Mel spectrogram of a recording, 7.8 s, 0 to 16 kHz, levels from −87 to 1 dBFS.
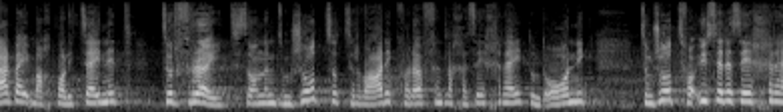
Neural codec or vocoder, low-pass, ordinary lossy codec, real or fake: vocoder, 44.1 kHz, 128 mel bands every 512 samples, BigVGAN v2; 14.4 kHz; none; fake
